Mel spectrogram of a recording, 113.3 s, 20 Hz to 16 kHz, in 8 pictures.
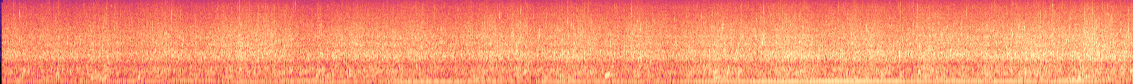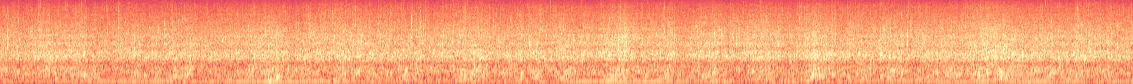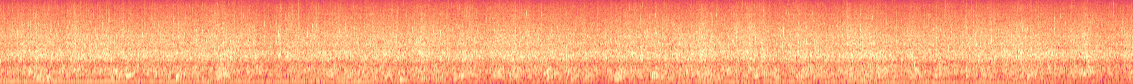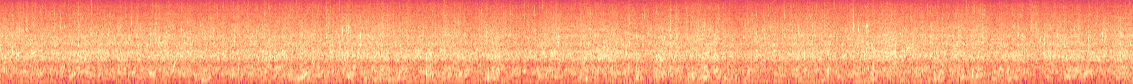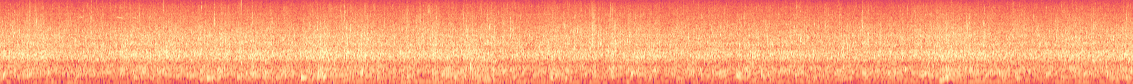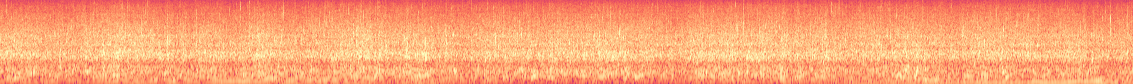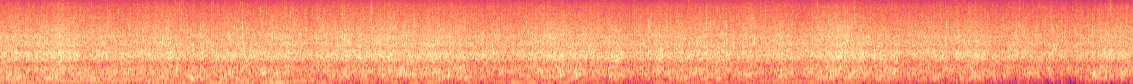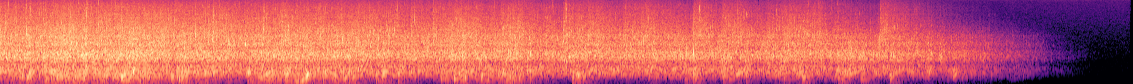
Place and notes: Roth an der Our, Deutschland - Bettel, border river Our
Am Grenzfluß Our der nach einer regnerischen Nacht gut gefüllt und aufgewühlt hier gut knietief Wasser führt. Das Geräusch des fließenden Wassers. Im Hintergrund das sonore Brummen von Fahrzeugen auf der nahe liegenden Bundesstraße.
At the border river Our. After a rainy night the river is well filled with water and here about knee deep. The sound of the troubled water. In the background the sonorous hum of traffic at the main street.
7 August, 13:15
